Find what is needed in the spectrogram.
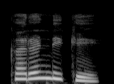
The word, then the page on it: ಕರಂಡಕ: karaṇḍaka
